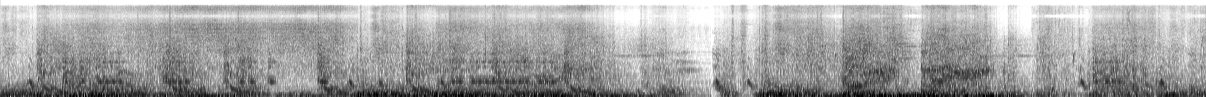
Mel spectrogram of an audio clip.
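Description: A video game lightning gun crackles as it fires a beam.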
